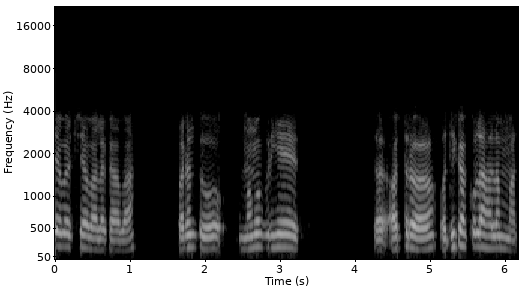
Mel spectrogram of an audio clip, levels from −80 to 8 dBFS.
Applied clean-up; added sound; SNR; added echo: neural mask model Resemble Enhance denoiser.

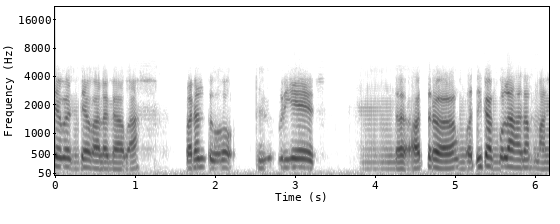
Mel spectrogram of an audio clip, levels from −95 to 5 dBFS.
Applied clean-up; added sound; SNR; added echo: neural diffusion model UNIVERSE++.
